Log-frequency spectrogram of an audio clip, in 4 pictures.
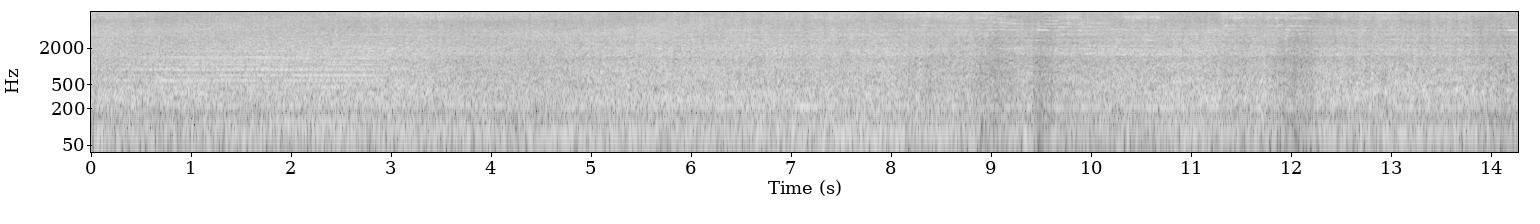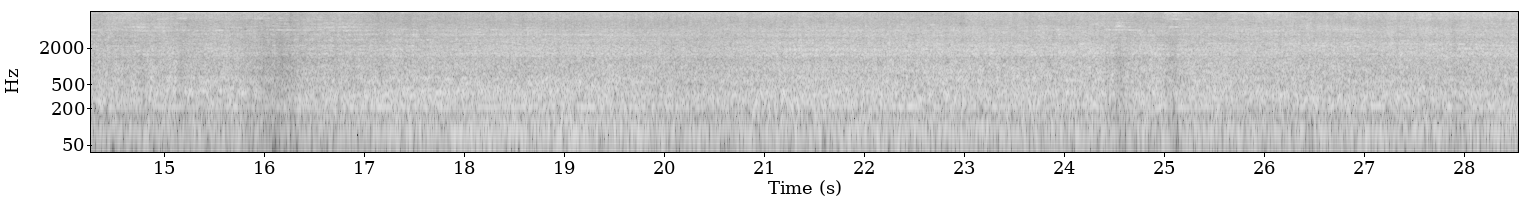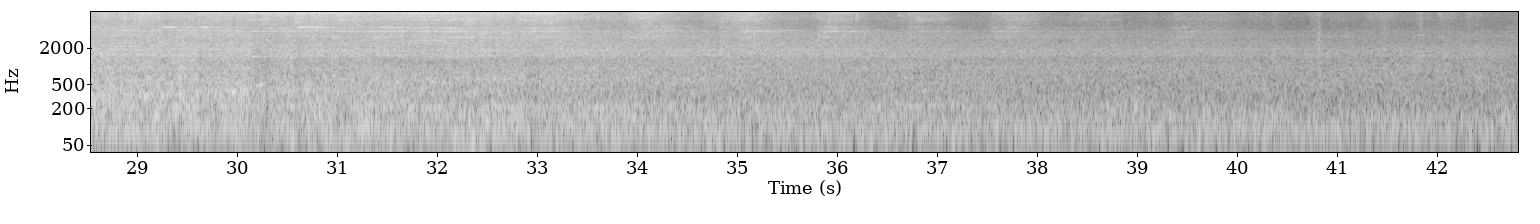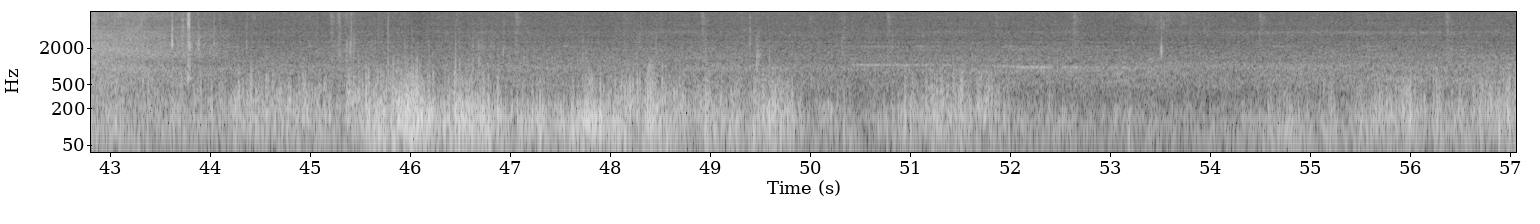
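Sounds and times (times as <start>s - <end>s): freight train rumbling past: 0.0s - 57.0s
wheel squeal: 8.4s - 10.7s, 29.1s - 33.3s.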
